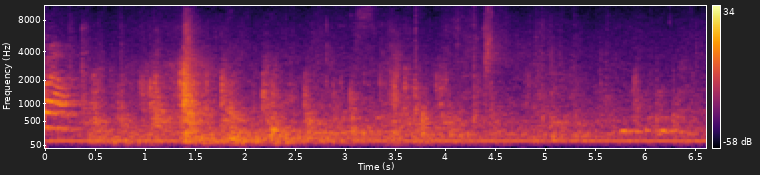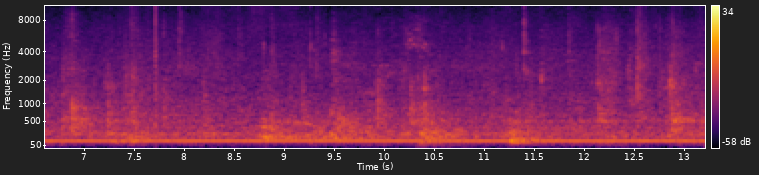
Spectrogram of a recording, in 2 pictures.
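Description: Objects clatter on a wooden stage floor.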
